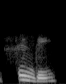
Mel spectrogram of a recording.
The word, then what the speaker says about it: Cyndy: They can also send me an email at Cyndy, CYNDY.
